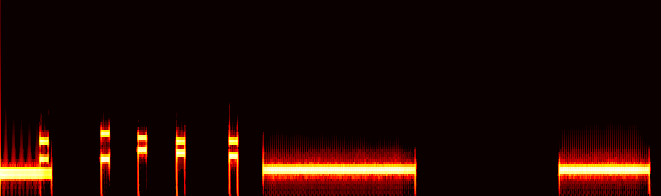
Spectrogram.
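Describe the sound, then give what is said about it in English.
Telephone number being dialled: a short burst of dial tone, then a few quick keypad beeps of differing pitch, followed by two long, loud ringing tones separated by a silent pause. “I'm going to dial his number right now.”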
